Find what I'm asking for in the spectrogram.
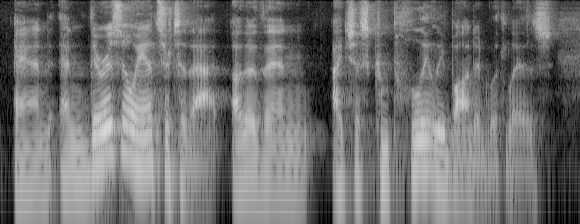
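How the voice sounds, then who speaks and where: A man with an American accent speaks at a moderate pace in a fairly low voice with a dark, mellow tone, recorded very cleanly against a silent background. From US West Coast (Oakland, California). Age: 60s. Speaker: author. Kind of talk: interview. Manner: halting.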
